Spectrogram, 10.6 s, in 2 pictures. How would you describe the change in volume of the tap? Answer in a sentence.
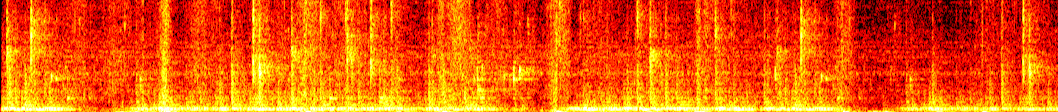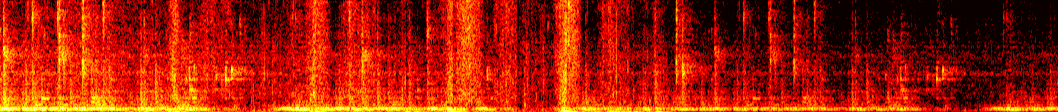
The loudness of the tap goes down.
